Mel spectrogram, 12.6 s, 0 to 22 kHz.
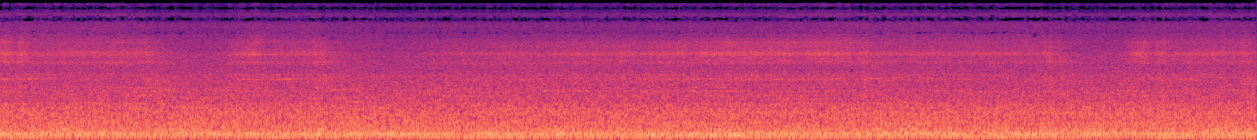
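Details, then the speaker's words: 2013 Nissan Armada after a power steering leak repair, engine idling: a faint high whine comes and goes over the rumble and fades as air works out of the steering system. "as you guys could hear it's getting better and better as it runs the air is coming out of it"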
